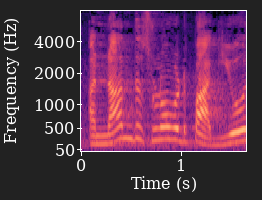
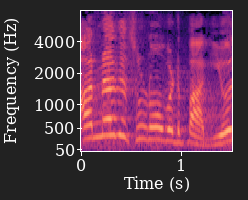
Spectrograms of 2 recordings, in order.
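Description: First: ਆਨੰਦ with a long first vowel, aa-nand; long aa aanand. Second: ਅਨੰਦ with a short first vowel, a-nand; ਅਨੰਦ with a clipped short opening a; short a anand. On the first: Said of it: "'ਚ ਆਨੰਦ ਉਚਾਰਨ ਕਰਾਂਗੇ". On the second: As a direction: keep ਅਨੰਦ short, not ਆਨੰਦ. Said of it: "'ਚ ਆਨੰਦ ਉਚਾਰਨ ਨਹੀਂ ਕਰਾਂਗੇ।". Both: Shown as a demonstration.

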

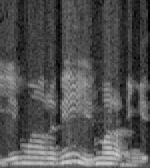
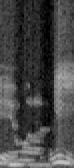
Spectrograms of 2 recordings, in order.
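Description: First: Slow, heavy stress on ஏமாறவே ஏமாறாதீங்க; emphatic warning. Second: Said in the usual way. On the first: Real, not acted. Warning viewers never to be fooled, ஏமாறவே slow and heavy. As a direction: lean hard into ஏமாறவே, dragging it out slowly.

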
